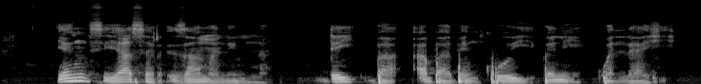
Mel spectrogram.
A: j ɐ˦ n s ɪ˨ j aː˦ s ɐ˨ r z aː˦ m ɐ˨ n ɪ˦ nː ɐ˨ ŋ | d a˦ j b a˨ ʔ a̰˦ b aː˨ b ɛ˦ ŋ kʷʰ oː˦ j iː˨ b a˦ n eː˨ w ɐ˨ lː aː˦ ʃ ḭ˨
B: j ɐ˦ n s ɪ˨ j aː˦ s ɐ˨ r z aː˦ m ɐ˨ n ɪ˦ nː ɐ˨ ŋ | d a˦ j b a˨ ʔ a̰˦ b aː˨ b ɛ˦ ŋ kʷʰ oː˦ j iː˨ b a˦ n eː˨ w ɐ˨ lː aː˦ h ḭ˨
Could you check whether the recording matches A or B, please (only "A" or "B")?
B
